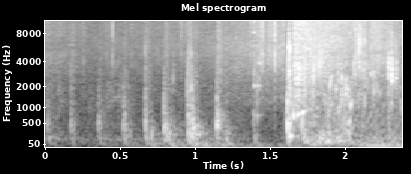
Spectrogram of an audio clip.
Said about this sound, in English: Sid's just burnt a hole in Woody's forehead with a magnifying glass and he just dunks it in the dog bowl. Or is it a bowl of cereal? Yeah, it's a bowl of cereal.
